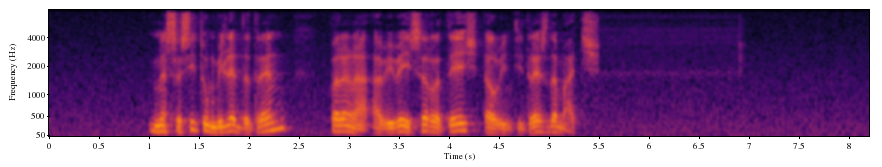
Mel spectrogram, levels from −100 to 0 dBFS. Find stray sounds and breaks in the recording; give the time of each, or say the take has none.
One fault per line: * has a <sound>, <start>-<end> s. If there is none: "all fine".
all fine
